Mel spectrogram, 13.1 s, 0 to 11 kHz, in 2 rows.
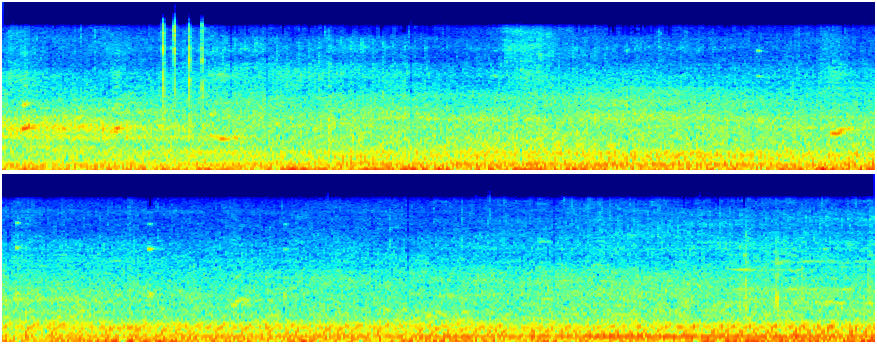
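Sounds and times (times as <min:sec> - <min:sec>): tyres rolling on pavement: 0:00.0 - 0:13.0.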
